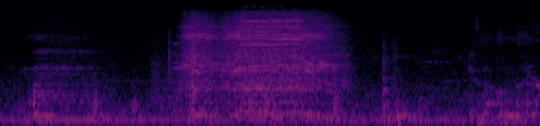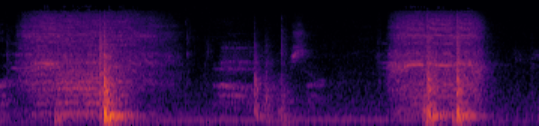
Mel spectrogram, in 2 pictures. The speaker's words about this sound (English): Yeah, see, as soon as it tightens down, yes, it like sucks. The drill wigs out. Almost got it.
